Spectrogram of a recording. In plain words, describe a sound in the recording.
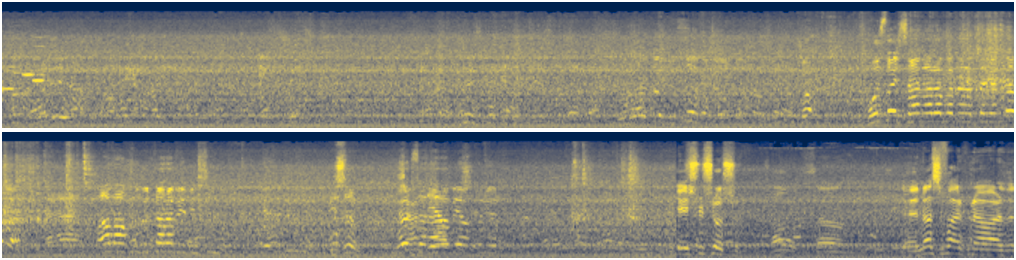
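A vehicle engine idles steadily nearby.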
